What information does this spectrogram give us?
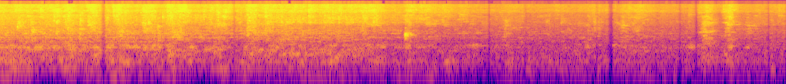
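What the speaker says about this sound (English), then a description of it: "Let me just wash up." Steady water runs from a kitchen tap during washing up, a continuous close hiss with faint clinks and handling noises, quiet and unbroken for several seconds.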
